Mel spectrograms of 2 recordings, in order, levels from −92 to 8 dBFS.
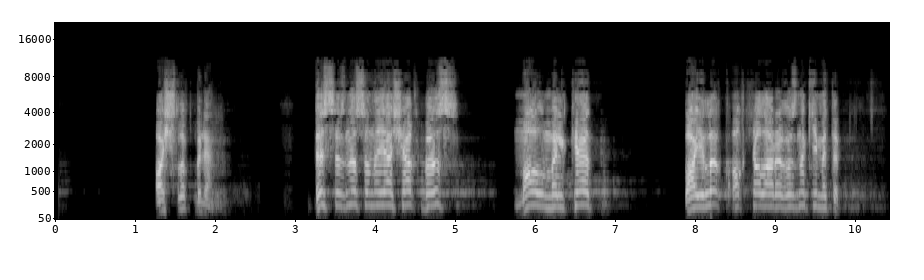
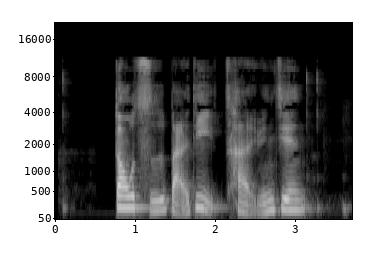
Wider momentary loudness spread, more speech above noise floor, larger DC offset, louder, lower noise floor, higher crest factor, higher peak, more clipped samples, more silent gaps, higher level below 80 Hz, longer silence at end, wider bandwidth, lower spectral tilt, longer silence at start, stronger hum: about the same, 10 LU vs 11 LU; about the same, 56 dB vs 56 dB; neither; first, -15 LUFS vs -24 LUFS; second, -72 dBFS vs -79 dBFS; about the same, 18 dB vs 22 dB; about the same, 0 dBFS vs -2 dBFS; neither; first, 2.57-2.80 s, 2.99-3.15 s, 5.57-5.71 s, 7.63-7.86 s vs none; second, -80 dBFS vs -66 dBFS; first, 0.65 s vs 0.1 s; about the same, 11.5 kHz vs 11.5 kHz; second, 0.5 dB/octave vs -5 dB/octave; first, 1.25 s vs 0.75 s; neither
